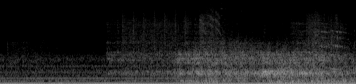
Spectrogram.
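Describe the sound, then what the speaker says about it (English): Gunfire in the Vietnam war game Campaign Series Vietnam, a dense rattle of shots blended into a steady background din of battle, fairly faint and continuous, with no talking. "Oh, they're firing at us."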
